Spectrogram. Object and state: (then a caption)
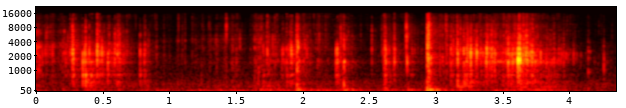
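Dry soap bar being carved. A utility knife blade carves curls from a solid, cream-colored bar of dry soap held in the hand. It makes a run of dry, crisp scraping and crinkling bursts that are bright and high-pitched, with quiet pauses between strokes. The cuts stop short with almost no ring.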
